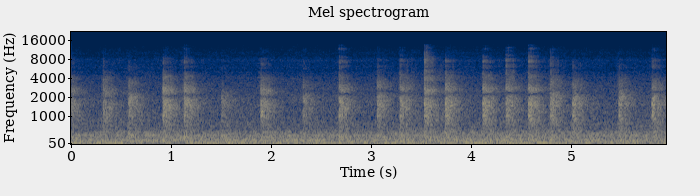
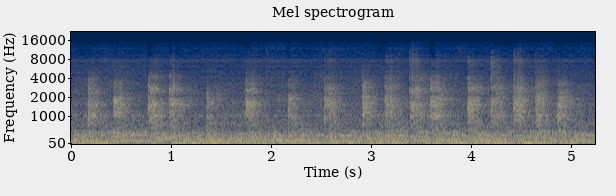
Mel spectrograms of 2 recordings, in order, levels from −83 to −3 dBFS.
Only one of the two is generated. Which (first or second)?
second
